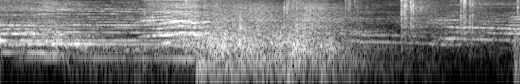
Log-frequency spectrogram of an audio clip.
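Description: A wrestler's body slams onto the ring mat with a heavy thud.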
